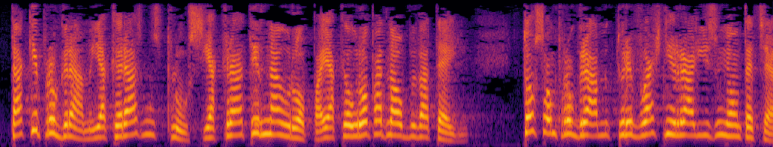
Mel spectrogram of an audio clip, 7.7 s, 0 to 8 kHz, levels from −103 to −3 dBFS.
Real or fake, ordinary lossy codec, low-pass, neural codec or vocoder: real; none; 7.2 kHz; none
